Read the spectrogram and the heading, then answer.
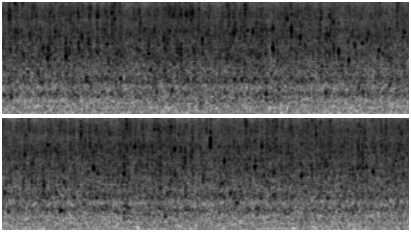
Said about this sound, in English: The water in the stream glistens with a glow from the sun, like diamonds being pulled around in the light. Its sound is ever more relaxing and only adds to the already euphoric feeling you have.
